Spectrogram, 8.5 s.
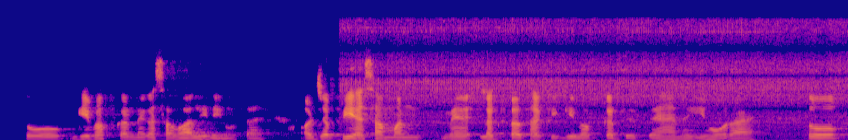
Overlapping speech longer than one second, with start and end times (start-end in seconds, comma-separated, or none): none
